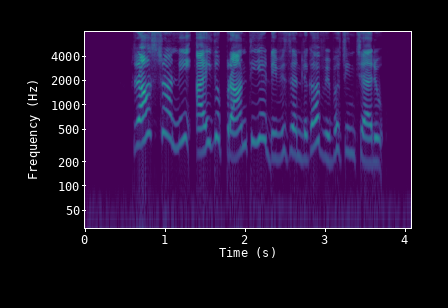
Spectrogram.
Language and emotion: Telugu, neutral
